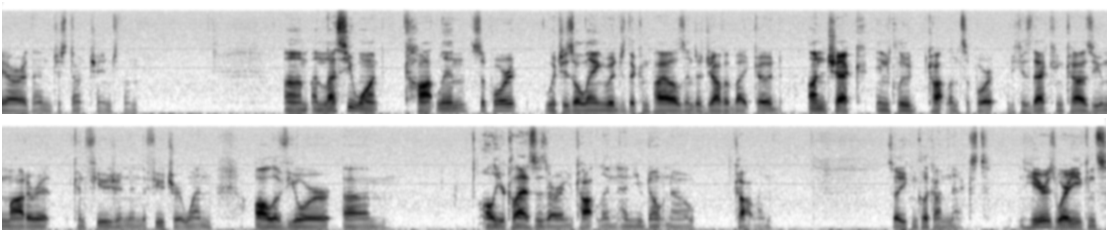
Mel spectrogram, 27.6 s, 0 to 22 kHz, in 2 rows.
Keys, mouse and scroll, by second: 25.4 click.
